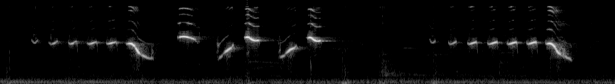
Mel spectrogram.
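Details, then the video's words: Lively kept sirtu repeats a phrase: five or six short high piping notes speeding up into a falling slur, then separate rising and falling notes, the piping run and slur repeated. "SIRTU GACOR ANTI STRES !! FULL VARIASI SUARA CIPOW GACOR DOR"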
